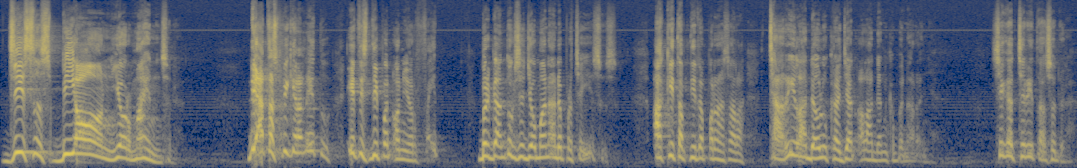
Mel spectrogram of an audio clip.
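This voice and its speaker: A man's voice: very high voice, lively intonation, fairly quick, gravelly, a bit bright, slightly rough. A man preaching a sermon as pastor, emphatic and dropping English phrases into his talk. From Indonesia. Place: church sanctuary.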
